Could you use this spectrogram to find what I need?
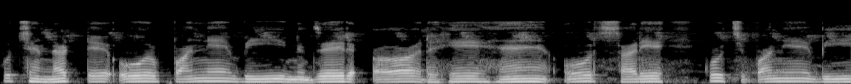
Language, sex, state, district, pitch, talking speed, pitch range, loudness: Hindi, male, Rajasthan, Bikaner, 130 Hz, 105 wpm, 125-135 Hz, -17 LUFS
